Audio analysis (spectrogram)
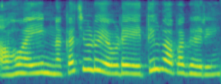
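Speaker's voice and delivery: ordinary delivery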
